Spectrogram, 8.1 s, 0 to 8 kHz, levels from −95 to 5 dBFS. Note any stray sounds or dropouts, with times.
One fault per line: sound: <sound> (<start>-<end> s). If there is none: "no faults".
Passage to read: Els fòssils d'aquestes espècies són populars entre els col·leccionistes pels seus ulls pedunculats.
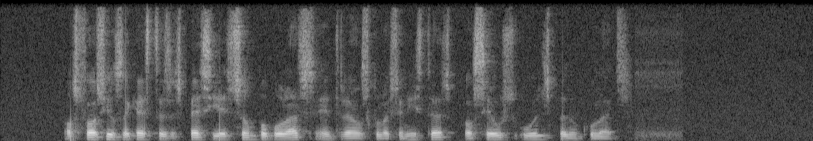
no faults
